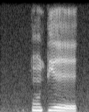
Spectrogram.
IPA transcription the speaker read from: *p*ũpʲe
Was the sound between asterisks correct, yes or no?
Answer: yes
